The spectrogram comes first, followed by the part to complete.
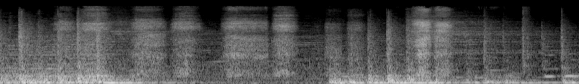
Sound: soldier breaths heavily

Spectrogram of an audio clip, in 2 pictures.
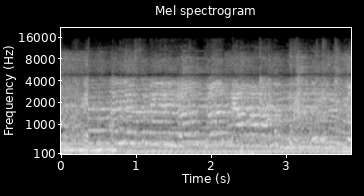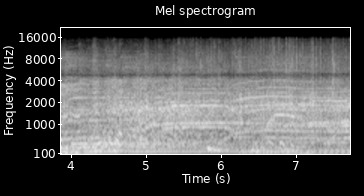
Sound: laughter and cheering

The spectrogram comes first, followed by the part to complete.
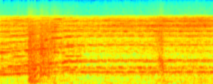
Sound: none

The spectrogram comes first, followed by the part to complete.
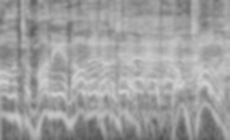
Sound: laughter

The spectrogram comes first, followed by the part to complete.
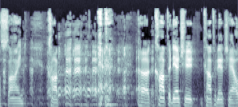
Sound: laughter

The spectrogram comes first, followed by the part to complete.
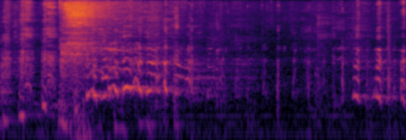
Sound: laughter

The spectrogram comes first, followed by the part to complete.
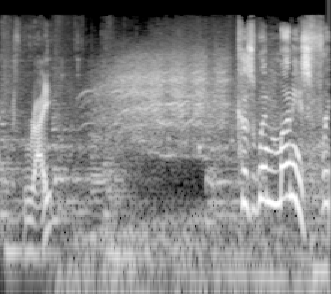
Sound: demons cackling

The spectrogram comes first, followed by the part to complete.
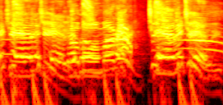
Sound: meowing

